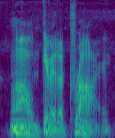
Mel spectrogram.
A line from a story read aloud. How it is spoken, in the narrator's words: he growled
